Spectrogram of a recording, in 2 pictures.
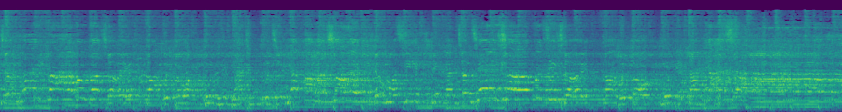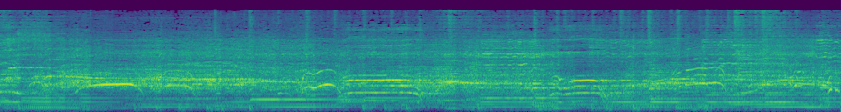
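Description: A man singing a Cantopop song live into a handheld microphone over an instrumental backing, with held, wavering notes throughout.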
